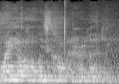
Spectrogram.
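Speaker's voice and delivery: normal talking voice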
